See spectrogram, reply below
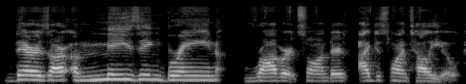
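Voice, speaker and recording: Excitable New York woman hosting a stream. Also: fairly low pitch. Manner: excitable, greets viewers by name, laughs often. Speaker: host. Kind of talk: casual live-stream chat.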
